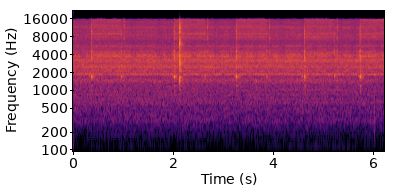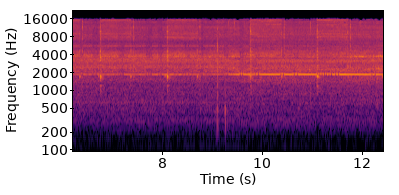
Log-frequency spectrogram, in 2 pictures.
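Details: Failed hard drive, one of several that failed over three years: sharp irregular ticks roughly twice a second over a thin high hiss from the drive mechanism, a failing drive clicking.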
